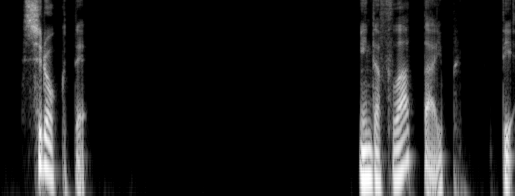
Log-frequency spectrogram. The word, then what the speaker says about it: 白くて: In the downstep type adjectives, the accent falls on the fourth to the last mora. For example, 白い turns into 白くて, and the accent falls on し. 白くて.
